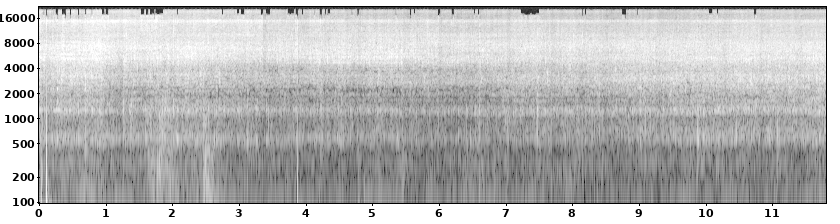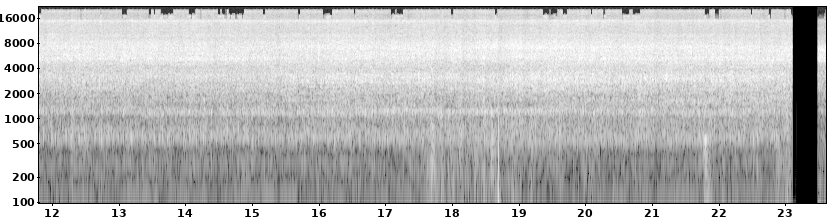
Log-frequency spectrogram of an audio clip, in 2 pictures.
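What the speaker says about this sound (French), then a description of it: "L'huile est fumante. Et là, on va venir faire colorer nos morceaux de bœuf." Seasoned beef pieces sear in smoking-hot oil, a loud, steady, close sizzle and crackle that holds without break for over twenty seconds, with occasional small pops.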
